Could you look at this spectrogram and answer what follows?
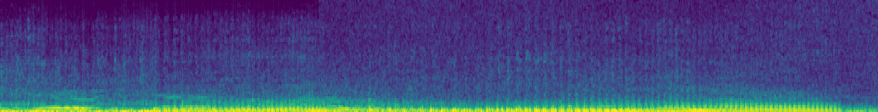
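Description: At a drag strip event, a nitrous-fed race car roars past with rising and falling engine pitch, loud and continuous, while an announcer talks over it.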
